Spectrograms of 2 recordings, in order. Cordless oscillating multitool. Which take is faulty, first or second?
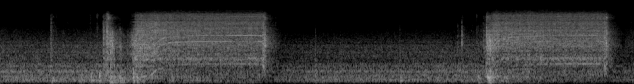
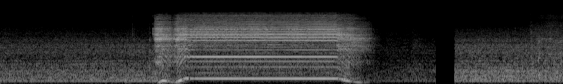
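first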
